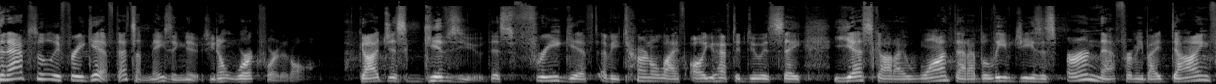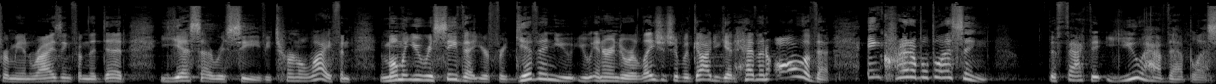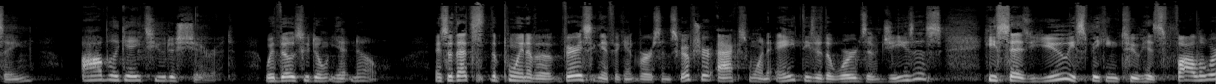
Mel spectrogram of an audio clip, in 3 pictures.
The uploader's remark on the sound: Location: Grace Bible Church Southwood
